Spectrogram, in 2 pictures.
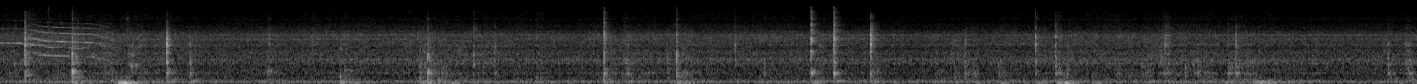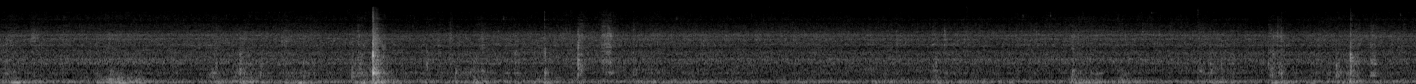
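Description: Pieces frying in a pot of hot oil with a steady sizzle, while a metal slotted spoon stirs them and clicks and scrapes against the pot now and then, with one sharper knock near the middle.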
